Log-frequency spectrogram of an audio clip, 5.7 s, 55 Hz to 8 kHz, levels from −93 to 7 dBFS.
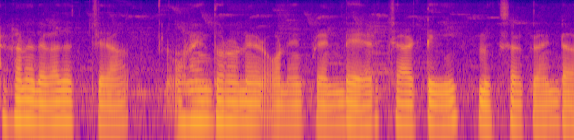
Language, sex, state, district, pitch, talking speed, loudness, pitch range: Bengali, male, Tripura, Unakoti, 105 Hz, 115 wpm, -19 LUFS, 100-110 Hz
